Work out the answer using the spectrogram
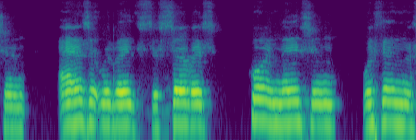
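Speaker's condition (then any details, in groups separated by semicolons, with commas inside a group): Traumatic brain injury; left arm spastic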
